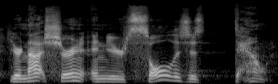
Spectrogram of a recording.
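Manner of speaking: normal talking voice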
